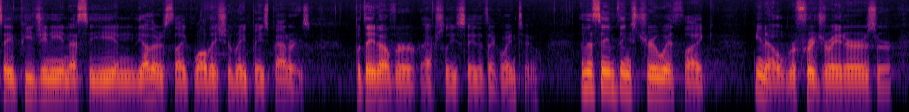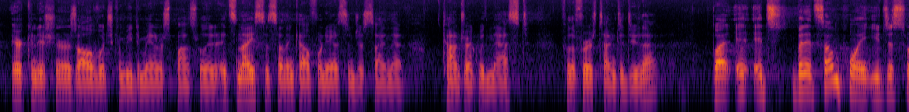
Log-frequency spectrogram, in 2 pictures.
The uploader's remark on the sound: The best of live interviews from GreenBiz events.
